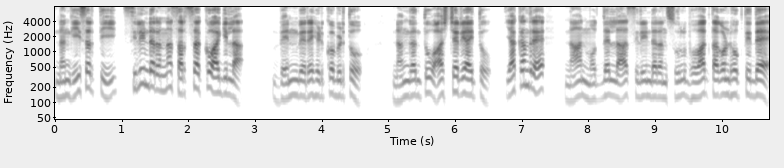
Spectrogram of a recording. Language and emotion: Kannada, surprised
